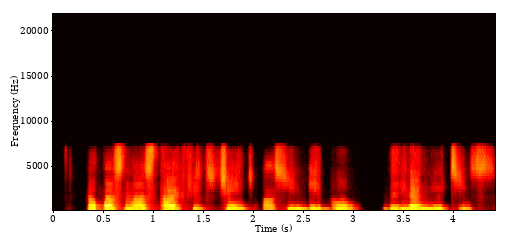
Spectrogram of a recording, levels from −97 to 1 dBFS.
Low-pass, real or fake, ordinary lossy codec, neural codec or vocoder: 7.2 kHz; fake; none; codec, 16 kHz, 0.5 kbps, FreqCodec, smaller model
